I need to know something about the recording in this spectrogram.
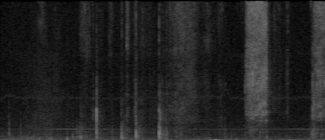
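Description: Adhesive tape crinkles softly as it is pressed down.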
